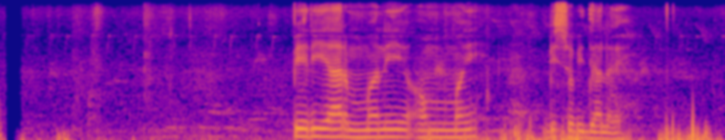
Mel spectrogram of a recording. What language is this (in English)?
Nepali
